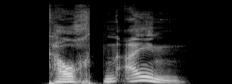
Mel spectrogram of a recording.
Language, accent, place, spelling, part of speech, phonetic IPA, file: German, Germany, Berlin, tauchten ein, verb, [ˌtaʊ̯xtn̩ ˈaɪ̯n], De-tauchten ein.ogg
- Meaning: inflection of eintauchen: 1. first/third-person plural preterite 2. first/third-person plural subjunctive II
